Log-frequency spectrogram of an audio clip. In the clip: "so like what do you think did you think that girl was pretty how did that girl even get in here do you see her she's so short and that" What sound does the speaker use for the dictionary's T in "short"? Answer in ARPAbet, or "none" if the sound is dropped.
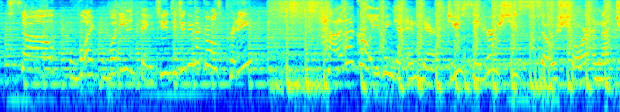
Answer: none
